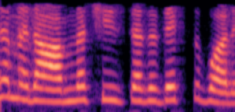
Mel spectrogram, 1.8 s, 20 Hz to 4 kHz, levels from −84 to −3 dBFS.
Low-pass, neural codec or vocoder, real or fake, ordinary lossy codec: 3.6 kHz; codec, 16 kHz, 0.2 kbps, FocalCodec; fake; MP3, 24 kbps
